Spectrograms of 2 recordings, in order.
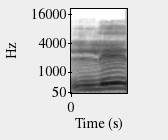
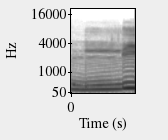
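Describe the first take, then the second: First: The syllable is said with an 'e' vowel. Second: The syllable is said with an 'i' vowel. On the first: The speaker calls it wrong. "ले ले नहीं होगा" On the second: The speaker calls it right. "बल्कि ली होगा"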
